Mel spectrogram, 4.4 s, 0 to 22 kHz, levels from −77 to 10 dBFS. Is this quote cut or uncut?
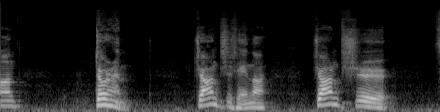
cut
